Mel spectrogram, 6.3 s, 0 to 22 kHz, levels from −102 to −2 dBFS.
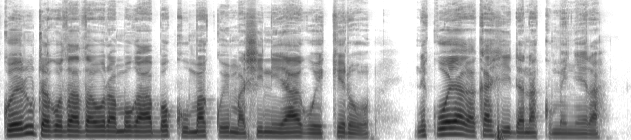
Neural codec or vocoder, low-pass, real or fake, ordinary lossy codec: none; none; real; none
